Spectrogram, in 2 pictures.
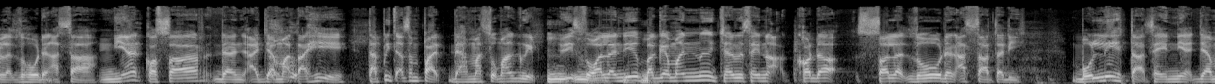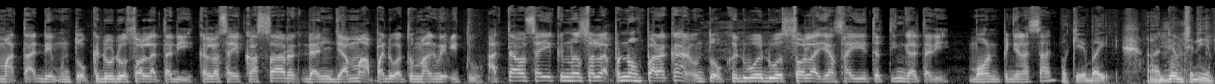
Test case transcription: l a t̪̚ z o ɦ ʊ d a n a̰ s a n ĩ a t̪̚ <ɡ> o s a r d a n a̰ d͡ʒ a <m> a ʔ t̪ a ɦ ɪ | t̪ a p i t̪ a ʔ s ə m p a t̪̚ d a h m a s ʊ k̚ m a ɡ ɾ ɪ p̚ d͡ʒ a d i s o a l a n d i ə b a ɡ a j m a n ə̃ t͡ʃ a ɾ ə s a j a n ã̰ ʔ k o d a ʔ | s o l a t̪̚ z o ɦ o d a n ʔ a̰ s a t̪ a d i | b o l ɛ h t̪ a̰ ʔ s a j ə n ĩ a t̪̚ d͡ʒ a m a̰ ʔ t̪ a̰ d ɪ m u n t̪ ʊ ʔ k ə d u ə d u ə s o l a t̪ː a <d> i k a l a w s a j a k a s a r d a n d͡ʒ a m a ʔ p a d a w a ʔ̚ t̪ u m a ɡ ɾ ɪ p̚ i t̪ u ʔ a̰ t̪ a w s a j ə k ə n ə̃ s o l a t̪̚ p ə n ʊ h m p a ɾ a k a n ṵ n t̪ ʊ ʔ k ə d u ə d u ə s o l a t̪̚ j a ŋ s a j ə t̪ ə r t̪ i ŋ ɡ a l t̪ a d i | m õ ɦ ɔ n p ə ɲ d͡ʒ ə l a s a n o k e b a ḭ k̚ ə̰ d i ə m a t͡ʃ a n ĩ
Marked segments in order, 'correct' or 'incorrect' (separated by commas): incorrect, correct, correct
